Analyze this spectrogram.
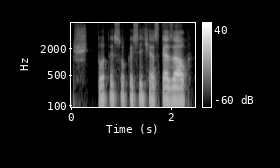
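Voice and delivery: high, choked menace; strained, throttled voice, swelling at the end; strangled tone. A narrator's reading. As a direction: squeeze it out slowly with venom. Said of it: "проговорила писательница сдавленным тоном".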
